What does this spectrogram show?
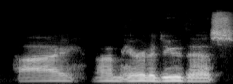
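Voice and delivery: low, slow, flat deadpan monotone. Talking about a favorite character and his deadpan style, deadpan Cronus voice. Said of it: "I love how deadpan he is".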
